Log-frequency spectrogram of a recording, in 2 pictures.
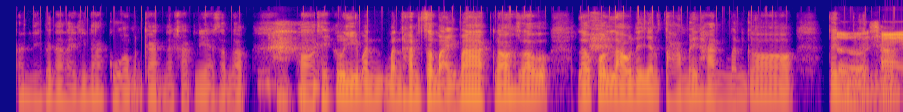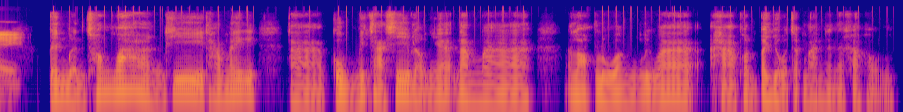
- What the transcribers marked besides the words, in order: distorted speech; chuckle; tapping; other background noise
- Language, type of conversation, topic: Thai, unstructured, เทคโนโลยีอะไรที่คุณรู้สึกว่าน่าทึ่งที่สุดในตอนนี้?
